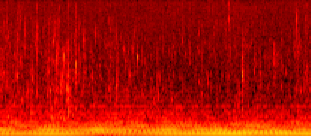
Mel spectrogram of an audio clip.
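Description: Soft, steady water sounds with scattered small splashes and trickles, a continuous gentle wash of water lapping against a rocky shore, with no voices.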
